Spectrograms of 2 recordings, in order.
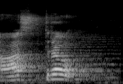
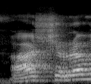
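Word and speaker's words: आस्रव: अरे इसका उच्चारण आशस्त्रव ऐसा होता है। आश्रव नहीं आशस्त्रव हां करेक्ट करेक्ट करेक्ट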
